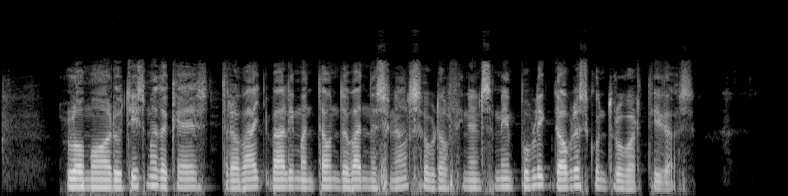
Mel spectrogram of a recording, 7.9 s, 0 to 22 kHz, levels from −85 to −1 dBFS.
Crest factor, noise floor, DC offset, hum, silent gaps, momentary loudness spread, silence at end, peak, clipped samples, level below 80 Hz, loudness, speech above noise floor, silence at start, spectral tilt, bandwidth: 20 dB; -77 dBFS; under 0.1%; none; none; 8 LU; 0.95 s; -2 dBFS; under 0.1%; -54 dBFS; -21 LUFS; 56 dB; 0.05 s; -6 dB/octave; 7.4 kHz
